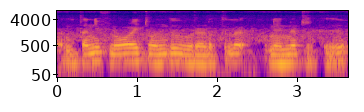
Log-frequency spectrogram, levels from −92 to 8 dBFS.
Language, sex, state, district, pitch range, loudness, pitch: Tamil, male, Tamil Nadu, Nilgiris, 125-145 Hz, -14 LUFS, 130 Hz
